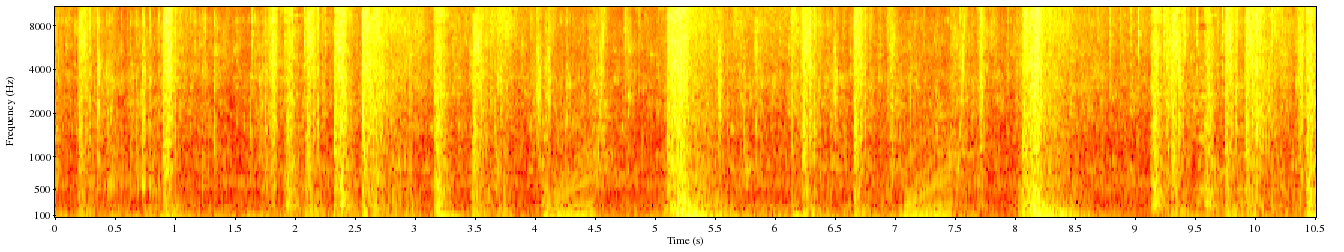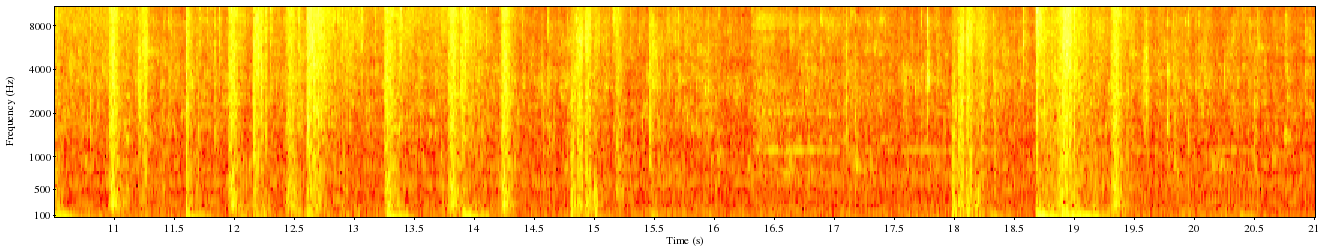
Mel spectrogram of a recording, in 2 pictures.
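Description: Sharp magical blasts and slashing hits crack again and again.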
